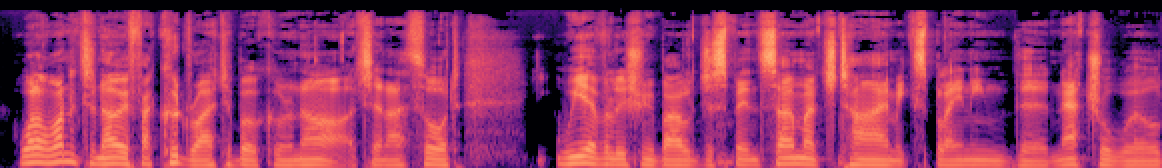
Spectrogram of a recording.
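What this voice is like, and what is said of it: Slight Australian accent. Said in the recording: “I have this nondescript somewhere in the middle of the Indian Ocean accent ... that I sound Australian ... I feel like you have a little bit of that. I love the Australian accent.”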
